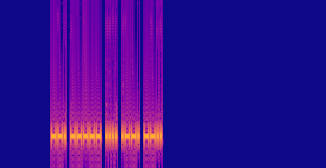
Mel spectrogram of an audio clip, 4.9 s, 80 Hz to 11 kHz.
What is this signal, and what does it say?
Morse code, heard as a keyed tone, about 52 wpm, 700 Hz. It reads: G0HPZ
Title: DXCC-100 Call Signs - 5 Characters - Repeated 2x - 50wpm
